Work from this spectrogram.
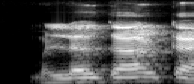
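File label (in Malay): "melegarkan", Malay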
